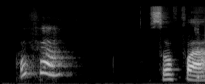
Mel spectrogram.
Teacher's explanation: todas elas têm a sílaba tônica na última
